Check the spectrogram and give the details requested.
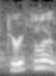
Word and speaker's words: curricula: church I can't even curricula curricula is how you pronounce that development about to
